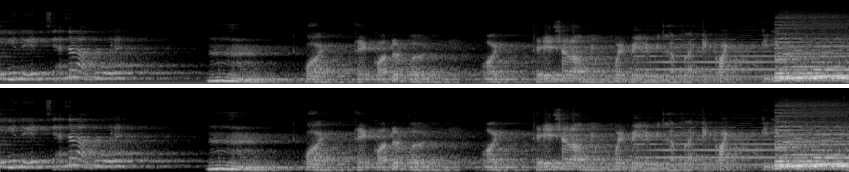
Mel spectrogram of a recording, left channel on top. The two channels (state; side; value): noise; left; hum, 26 dB below the sound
